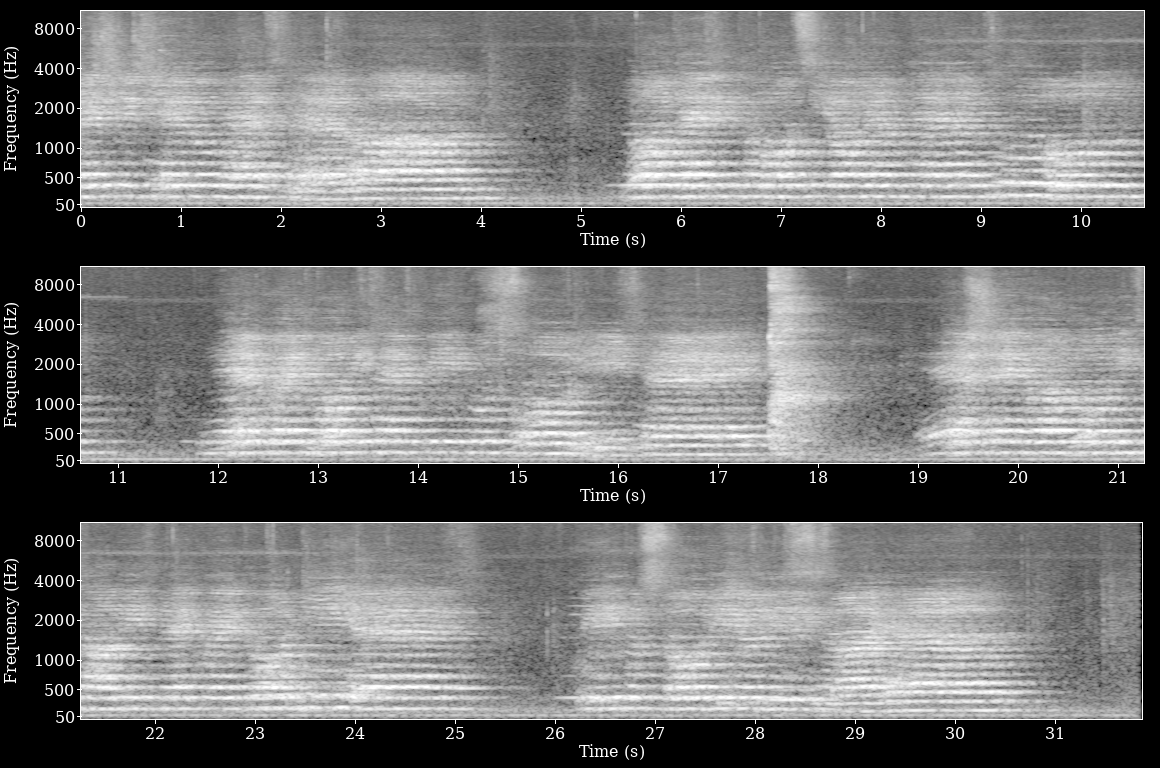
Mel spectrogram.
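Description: Mixed group of men and women chanting Latin plainchant in unison and without accompaniment, in phrases of about five seconds with short pauses for breath between them.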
